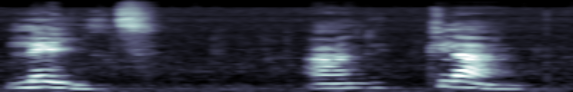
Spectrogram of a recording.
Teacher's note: This is alveolar lateral, as in late and clan.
